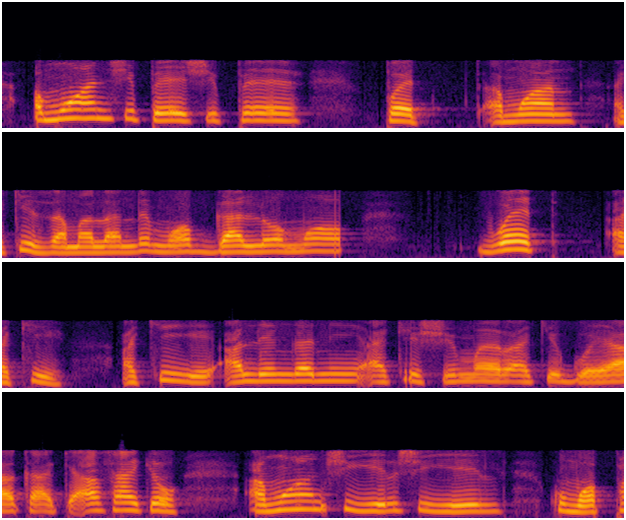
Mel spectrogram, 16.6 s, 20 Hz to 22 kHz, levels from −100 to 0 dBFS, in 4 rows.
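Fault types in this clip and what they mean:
Packet loss with last packet repeated: twice in this speech, at 6.36 to 6.39 s and again at 10.98 to 11.01 s, a 30 ms chunk goes missing, which fits a single lost packet each time. The receiver fills the gap by replaying the chunk it just played, and each repeat comes through as a small blip, heard over the narrow, telephone-band G.711 sound.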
